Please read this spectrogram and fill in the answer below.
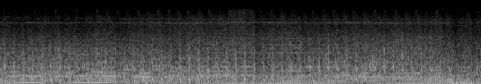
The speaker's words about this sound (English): An FBI agent stands on a rooftop, ushering down a shiny deep blue helicopter.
